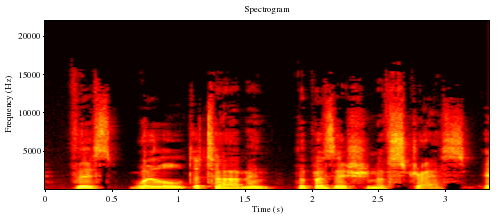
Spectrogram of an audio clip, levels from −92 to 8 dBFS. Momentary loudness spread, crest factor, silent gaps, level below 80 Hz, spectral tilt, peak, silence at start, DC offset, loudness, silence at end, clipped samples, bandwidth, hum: 7 LU; 18 dB; none; -52 dBFS; -4 dB/octave; -2 dBFS; 0.2 s; under 0.1%; -20 LUFS; 0 s; under 0.1%; 15.5 kHz; none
